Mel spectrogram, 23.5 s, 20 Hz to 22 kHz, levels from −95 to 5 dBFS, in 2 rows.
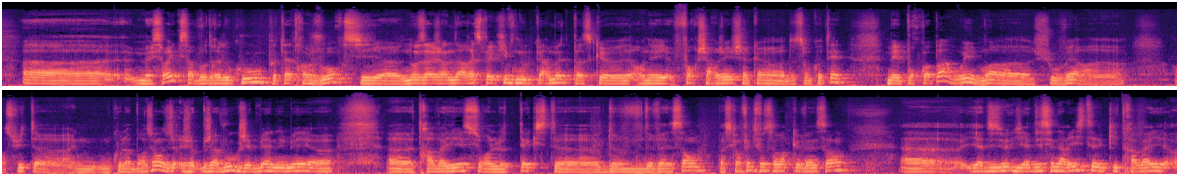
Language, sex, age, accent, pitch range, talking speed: French, male, 20-39, French, 110-130 Hz, 205 wpm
